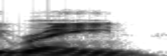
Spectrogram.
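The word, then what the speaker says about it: Rayne: that he actually was his first name is spelled r-a-y-n-e rain sometimes i spell it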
